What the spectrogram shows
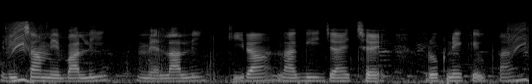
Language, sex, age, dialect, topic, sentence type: Maithili, male, 18-24, Angika, agriculture, question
